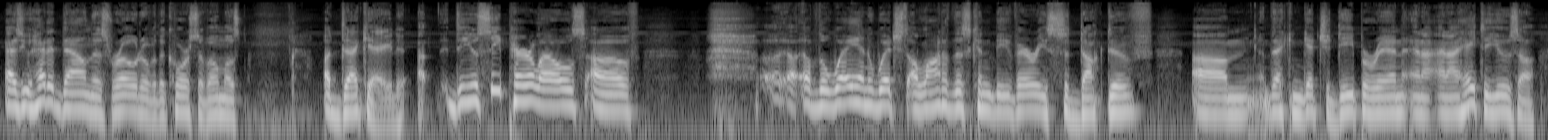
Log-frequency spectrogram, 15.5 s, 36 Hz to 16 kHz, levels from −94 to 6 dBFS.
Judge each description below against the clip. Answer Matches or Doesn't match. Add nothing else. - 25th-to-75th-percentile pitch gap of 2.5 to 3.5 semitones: Doesn't match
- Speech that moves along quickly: Doesn't match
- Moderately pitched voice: Doesn't match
